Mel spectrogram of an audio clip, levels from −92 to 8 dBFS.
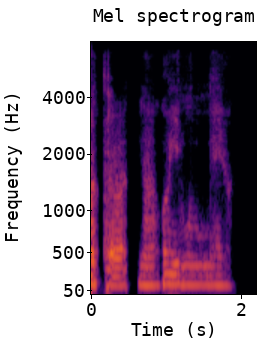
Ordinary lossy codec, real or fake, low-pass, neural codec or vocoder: none; fake; 7.2 kHz; codec, 24 kHz, 1 kbps, SNAC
